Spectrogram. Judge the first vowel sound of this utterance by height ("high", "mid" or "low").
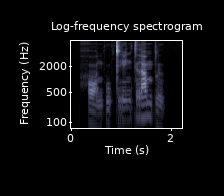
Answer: mid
